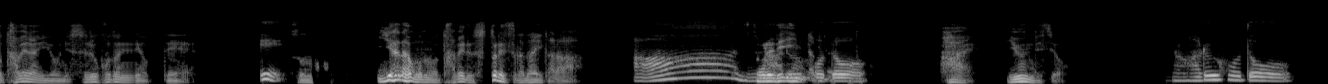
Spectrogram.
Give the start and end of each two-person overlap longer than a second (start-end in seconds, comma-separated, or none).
7.4-8.7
